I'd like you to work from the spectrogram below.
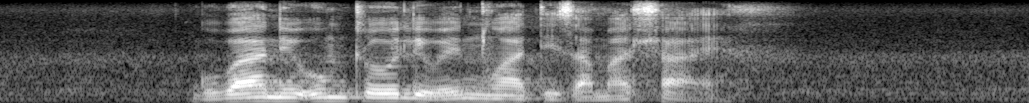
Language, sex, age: South Ndebele, male, 24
